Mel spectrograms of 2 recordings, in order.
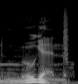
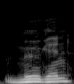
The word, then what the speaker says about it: Mugen: And there's been a lot really of hungry discussion over the years of how to properly pronounce the word Mugen. – Yeah. – And the founder of Mugen came out with a video, and it is Mugen, not Mugen. – The correct pronunciation is Mugen, not Mugen. Mugen is really, really uncool.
